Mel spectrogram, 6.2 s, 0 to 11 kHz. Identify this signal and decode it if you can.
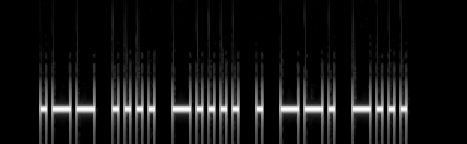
Morse code, heard as a keyed tone, about 15 wpm, 700 Hz. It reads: WH6EGB
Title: USA Call Signs Repeated 2x 15wpm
